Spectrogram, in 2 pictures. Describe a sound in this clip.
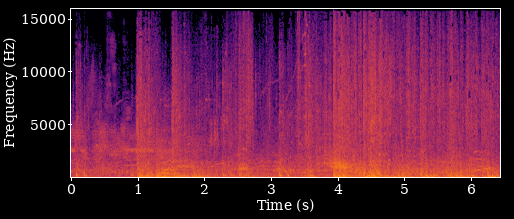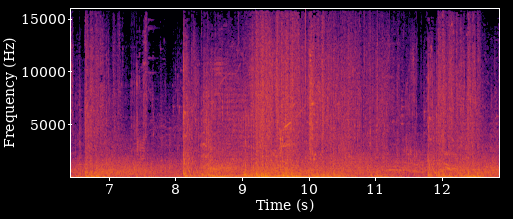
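Gunfire and explosions crackle and boom from about halfway on.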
